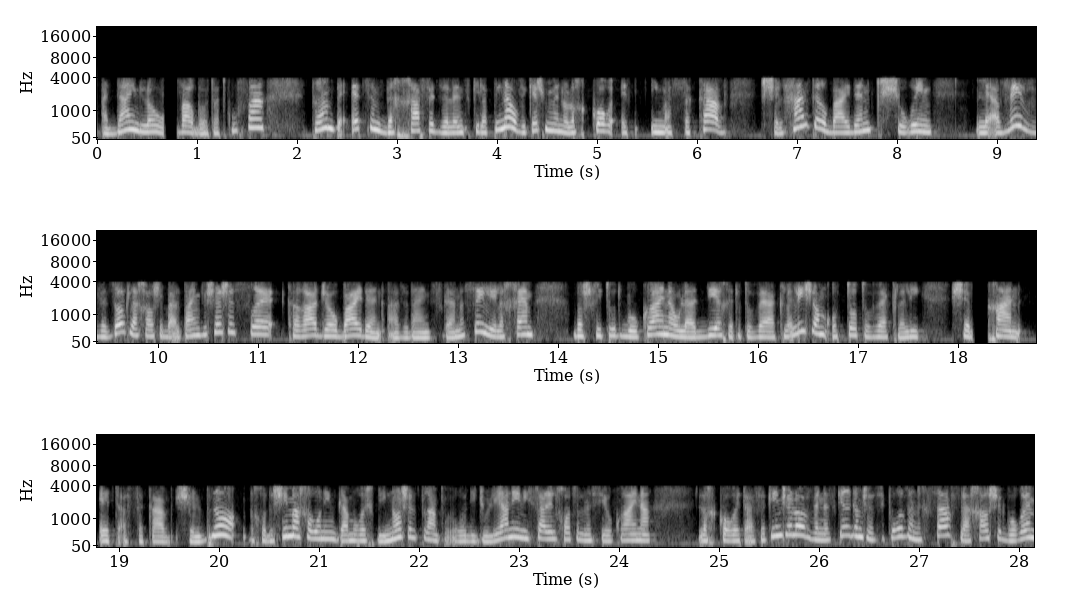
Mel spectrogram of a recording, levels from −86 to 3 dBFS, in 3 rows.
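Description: Throughout, the speech sounds slightly rough and synthetic, with nothing above 3.8 kHz. This is G.729 codec damage: each frame is rebuilt from a vocal tract filter, pitch predictor and a few pulses, which fits 8 kbit/s.

From 0.61 to 0.80 s, hiss swells briefly, then the sound falls into a near-silent hole of about 143 ms. This is a wireless microphone squelch dropout: the FM radio signal faded and the receiver muted its output.

From 18.03 to 18.36 s, the same rise of hiss and mute recurs, this time lasting about 166 ms. It is another squelch dropout, with the signal fading until squelch cut the audio.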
